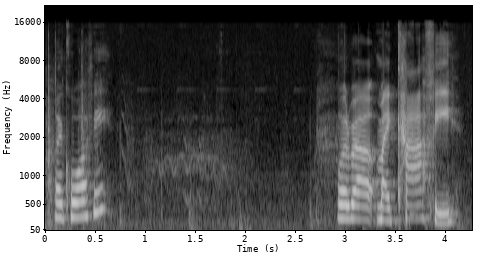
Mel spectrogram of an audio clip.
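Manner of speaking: put-on Boston accent. Out buying things, the speaker tries out a fake Boston accent. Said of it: "You don't like my fake Boston accent?".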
